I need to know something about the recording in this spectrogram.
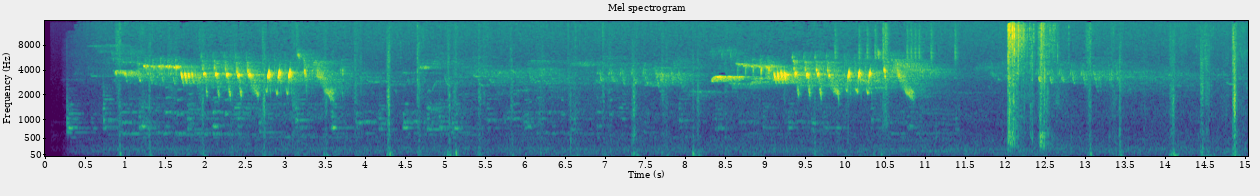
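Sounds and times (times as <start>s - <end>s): bird trill of high notes: 0.3s - 11.2s
songbirds singing: 0.3s - 15.0s
falling bird chirp: 0.6s - 15.0s.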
